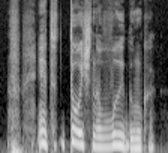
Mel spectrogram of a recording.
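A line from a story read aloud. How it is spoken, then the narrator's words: Disbelieving laugh. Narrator (Russian): Недоверчиво рассмеялся Лас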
